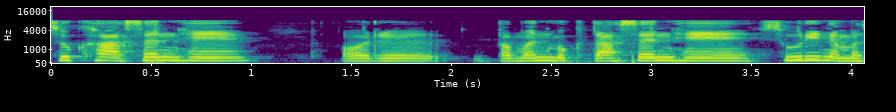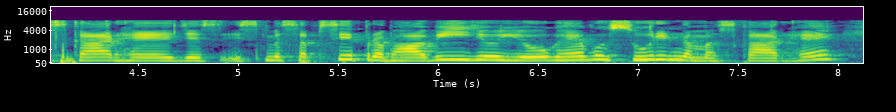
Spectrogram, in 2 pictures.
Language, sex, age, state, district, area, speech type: Hindi, female, 45-60, Madhya Pradesh, Gwalior, urban, spontaneous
